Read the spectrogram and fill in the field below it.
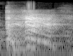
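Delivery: very loud, high cackle; scary villain laugh. A narrator's reading. Mister Gorf scaring the children, loud evil laugh. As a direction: cackle loudly like a creepy villain. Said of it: "even scarier than his real voice".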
